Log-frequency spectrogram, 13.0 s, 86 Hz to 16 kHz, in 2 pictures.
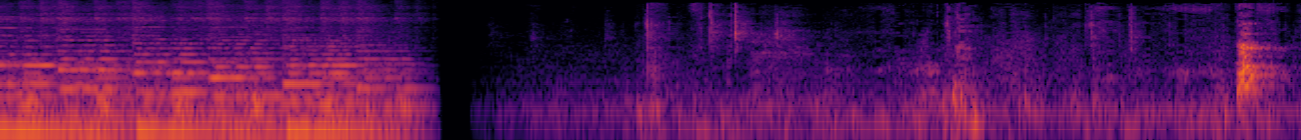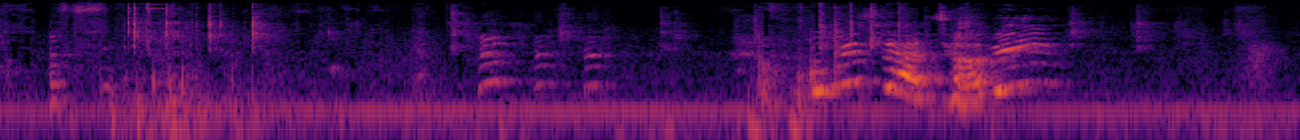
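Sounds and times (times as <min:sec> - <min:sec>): dog barking: 0:06.2 - 0:06.5
dog yipping: 0:06.2 - 0:06.5.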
